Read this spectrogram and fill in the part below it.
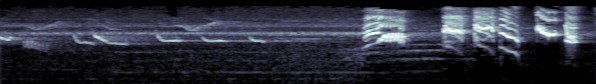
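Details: Morning song of a female oriental magpie-robin, used each day to prompt males to sing: soft thin whistles drifting at first, then from about two seconds a set of loud, sharp chirped phrases in quick succession.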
